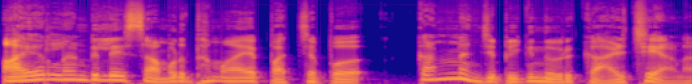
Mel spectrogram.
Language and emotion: Malayalam, happy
